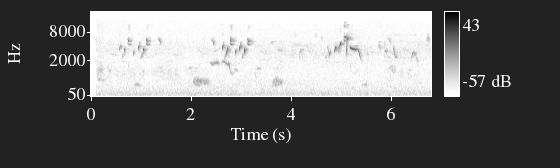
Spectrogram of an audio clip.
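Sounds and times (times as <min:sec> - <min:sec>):
steady background hiss: 0:00.1 - 0:06.7
European goldfinch Carduelis carduelis twittering: 0:00.5 - 0:06.7.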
